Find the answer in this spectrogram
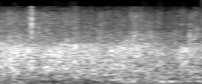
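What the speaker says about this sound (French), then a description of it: "Ah, faut applaudir." Brief, dense applause rises from a crowd at a gaming convention talk, a continuous wash of clapping lasting about a second.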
